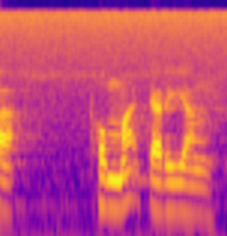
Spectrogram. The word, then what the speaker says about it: พรหมจริยัง: ของ พุทธศาสนา เลย คือ พรหมจริยะ ออก เสียง บาลี ว่า พรหมจริยัง ลูก หลาน จำ ไว้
